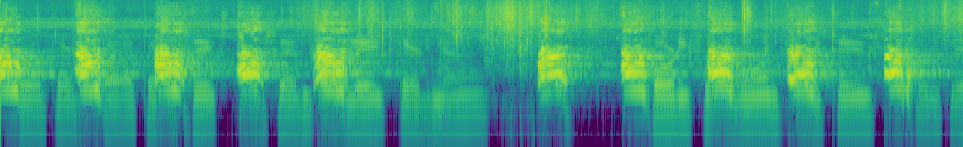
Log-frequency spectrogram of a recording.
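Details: Coonhound Bandit at a little tree holding a treed raccoon, barking steadily about twice a second with rich, harsh harmonics, the chop nearly continuous through the clip.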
